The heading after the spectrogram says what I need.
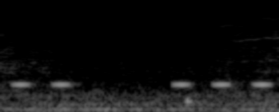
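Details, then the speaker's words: Toyota Innova Zenix stationary in park, not reversing: radar/parking sensor sounds short high beeps in pairs and triples about five per second; fix is unchecking Radar under Settings > Accessories. "ini waktu saat jalan pun dia bunyi ya Jadi tidak hanya waktu parkir ya pada saat jalan lurus juga apalagi diam gini ya berisik banget ya"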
